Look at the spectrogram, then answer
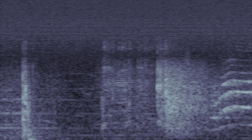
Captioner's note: door shuts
